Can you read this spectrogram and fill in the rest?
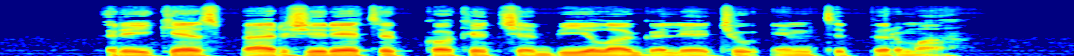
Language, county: Lithuanian, Telšiai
